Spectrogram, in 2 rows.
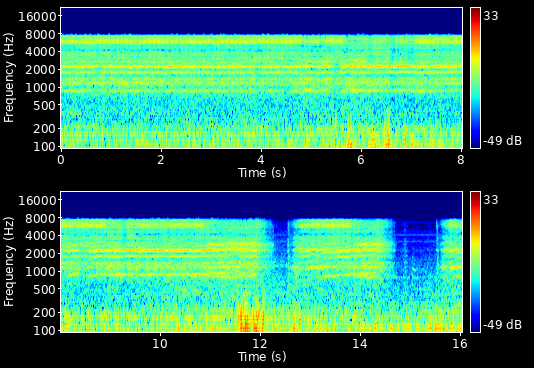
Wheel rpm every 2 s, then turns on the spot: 110, 110, 120, 110, 120, 110, 70, 50.
none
